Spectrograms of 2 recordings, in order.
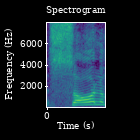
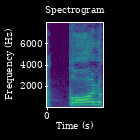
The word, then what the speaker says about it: call: CALL इसको क्या पढ़ेंगे? कॉल। सॉल मत पढ़िएगा, कॉल पढ़ेंगे। कॉल, कॉल मतलब बुलाना।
